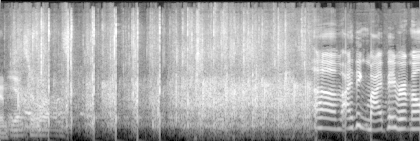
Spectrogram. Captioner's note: applause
